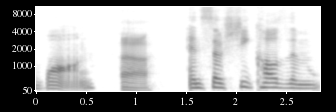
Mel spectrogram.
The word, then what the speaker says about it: Wang: And she calls them the Wangs and she's like Mrs. Wang when really their names it's spelled W-A-N-G, but it's pronounced Wong.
